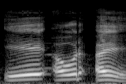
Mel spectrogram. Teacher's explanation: ए और ऐ इनका उच्चारण स्थान कंठ और तालु है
